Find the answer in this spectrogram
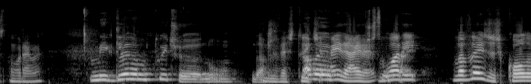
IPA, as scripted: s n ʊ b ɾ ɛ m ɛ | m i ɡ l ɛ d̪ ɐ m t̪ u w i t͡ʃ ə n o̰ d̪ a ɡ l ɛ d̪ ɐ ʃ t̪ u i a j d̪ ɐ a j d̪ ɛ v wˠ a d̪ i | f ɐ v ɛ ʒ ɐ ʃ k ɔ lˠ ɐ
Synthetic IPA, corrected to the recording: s n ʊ v ɾ ɛ m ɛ | m i ɡ l ɛ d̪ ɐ m t̪ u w i t͡ʃ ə n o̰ d̪ a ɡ l ɛ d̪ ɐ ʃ t̪ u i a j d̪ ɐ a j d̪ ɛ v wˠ a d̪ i | v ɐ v ɛ ʒ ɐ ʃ k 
